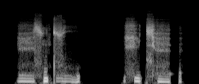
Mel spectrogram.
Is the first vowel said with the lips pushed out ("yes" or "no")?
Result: no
